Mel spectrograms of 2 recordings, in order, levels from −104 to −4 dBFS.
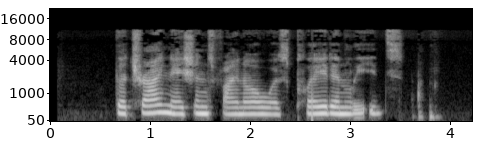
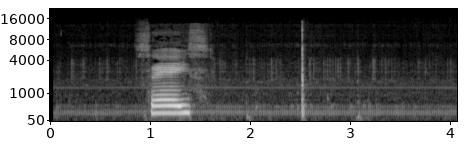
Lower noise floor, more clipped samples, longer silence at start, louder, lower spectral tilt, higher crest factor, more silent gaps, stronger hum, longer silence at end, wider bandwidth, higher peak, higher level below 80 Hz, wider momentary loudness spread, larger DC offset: first, -73 dBFS vs -61 dBFS; neither; second, 0.65 s vs 1 s; about the same, -26 LUFS vs -26 LUFS; first, -5 dB/octave vs -3.5 dB/octave; about the same, 16 dB vs 20 dB; neither; neither; second, 0.35 s vs 1.55 s; second, 11.5 kHz vs 14.5 kHz; about the same, -12 dBFS vs -12 dBFS; first, -62 dBFS vs -78 dBFS; second, 18 LU vs 24 LU; neither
